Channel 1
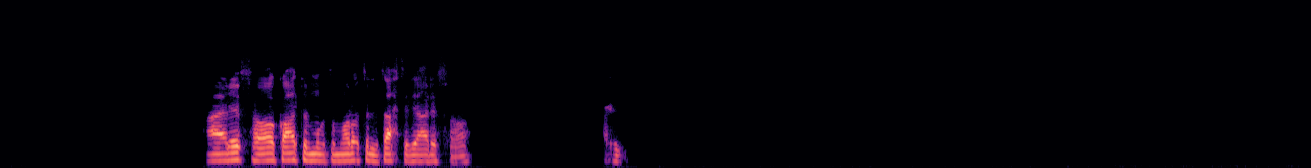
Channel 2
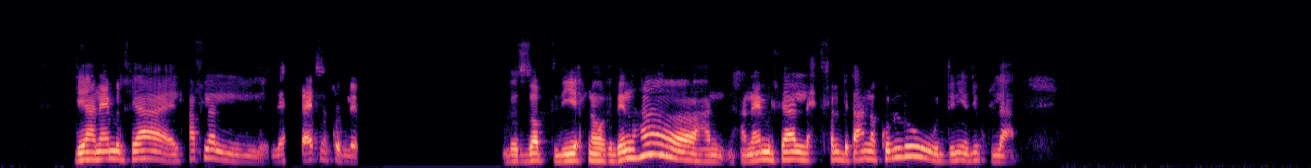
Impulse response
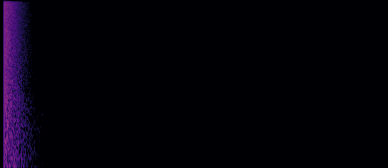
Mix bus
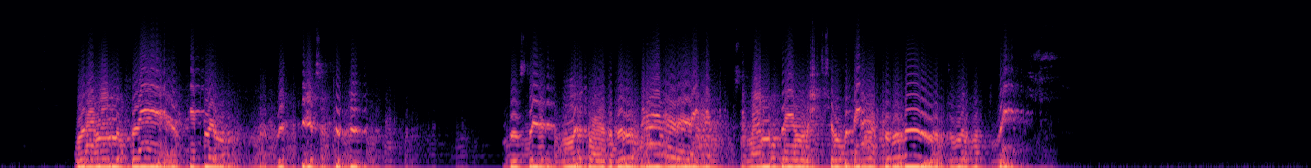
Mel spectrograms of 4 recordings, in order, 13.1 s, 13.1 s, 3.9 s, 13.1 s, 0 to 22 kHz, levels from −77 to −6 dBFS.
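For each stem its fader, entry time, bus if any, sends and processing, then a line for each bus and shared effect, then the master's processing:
-5.0 dB, 0.00 s, send -13.5 dB, Wiener smoothing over 41 samples; step gate ".xxx.xxxx." 69 bpm -12 dB; rippled Chebyshev low-pass 590 Hz, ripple 3 dB; auto duck -11 dB, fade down 1.70 s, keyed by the second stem
-1.5 dB, 0.00 s, send -10 dB, spectral contrast raised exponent 1.9; notch 660 Hz, Q 22; comb 2.4 ms, depth 78%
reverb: on, RT60 0.80 s, pre-delay 3 ms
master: vibrato 2.1 Hz 51 cents; full-wave rectifier; limiter -14.5 dBFS, peak gain reduction 11.5 dB

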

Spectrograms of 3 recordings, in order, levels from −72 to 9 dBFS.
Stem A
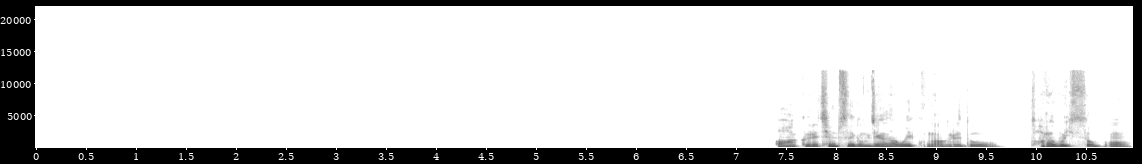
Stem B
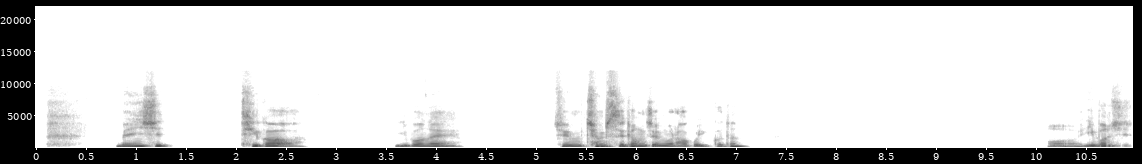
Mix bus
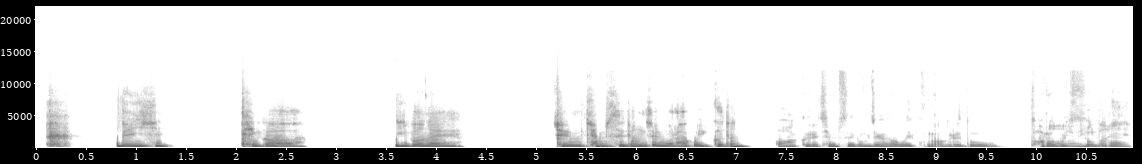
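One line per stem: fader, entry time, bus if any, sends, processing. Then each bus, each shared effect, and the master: -13.0 dB, 0.00 s, no send, dry
+2.5 dB, 0.00 s, no send, gate -42 dBFS, range -34 dB; soft clip -20.5 dBFS, distortion -13 dB; three-band squash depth 100%; auto duck -18 dB, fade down 0.25 s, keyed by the first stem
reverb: off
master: HPF 51 Hz; tube stage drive 21 dB, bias 0.5; three-band squash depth 70%

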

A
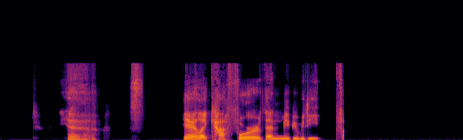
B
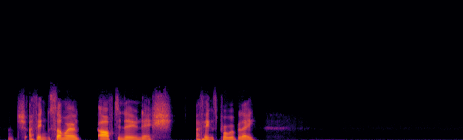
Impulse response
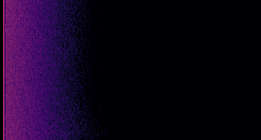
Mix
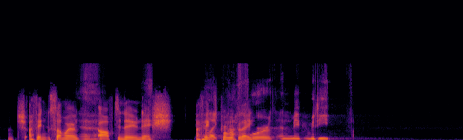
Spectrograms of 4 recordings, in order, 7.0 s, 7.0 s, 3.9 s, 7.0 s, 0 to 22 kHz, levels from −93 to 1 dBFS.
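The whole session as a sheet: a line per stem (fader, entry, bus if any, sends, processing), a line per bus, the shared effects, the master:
-4.0 dB, 0.15 s, send -24 dB, bell 890 Hz +4.5 dB; attack slew limiter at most 210 dB/s; auto duck -8 dB, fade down 1.55 s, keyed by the second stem
0.0 dB, 0.00 s, no send, dry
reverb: on, RT60 2.9 s, pre-delay 28 ms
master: compressor 6:1, threshold -27 dBFS, peak gain reduction 11 dB

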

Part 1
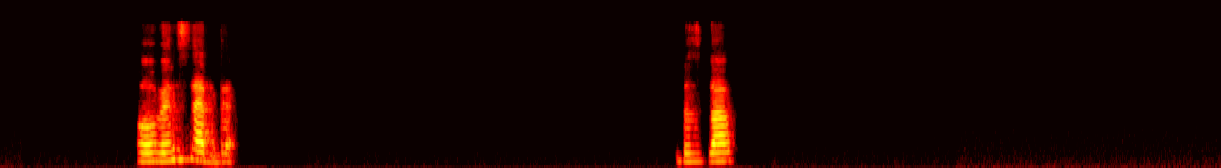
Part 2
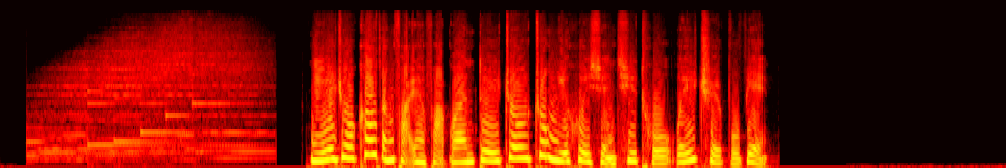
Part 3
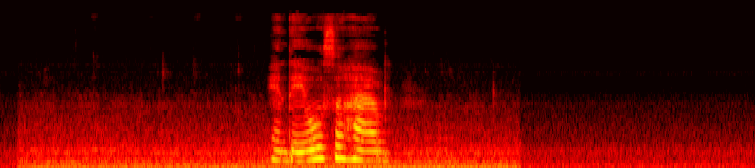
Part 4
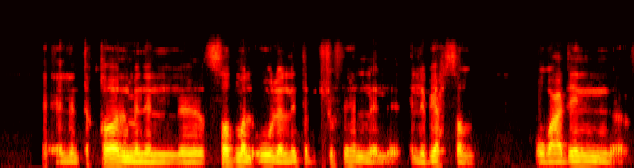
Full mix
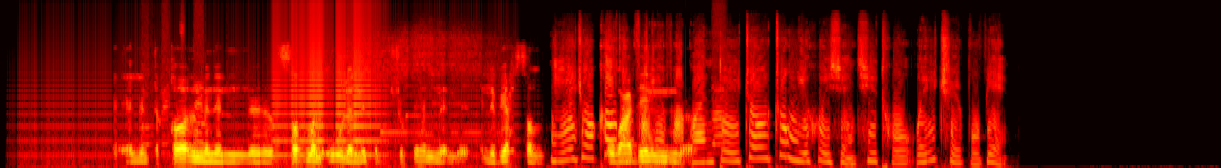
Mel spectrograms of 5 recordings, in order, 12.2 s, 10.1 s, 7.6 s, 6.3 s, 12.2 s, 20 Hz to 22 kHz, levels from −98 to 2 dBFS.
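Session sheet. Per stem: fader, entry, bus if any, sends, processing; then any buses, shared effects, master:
-17.0 dB, 0.00 s, no send, Bessel high-pass 1400 Hz, order 2; bit-crush 6-bit
-9.0 dB, 2.40 s, no send, graphic EQ 250/500/1000/2000/4000/8000 Hz -10/-12/+10/-11/+5/+10 dB
-4.0 dB, 0.00 s, no send, sample sorter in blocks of 128 samples; gate with hold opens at -50 dBFS; low shelf 500 Hz -7 dB
0.0 dB, 0.70 s, no send, dry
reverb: off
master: low shelf 160 Hz -9.5 dB; pump 81 bpm, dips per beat 2, -8 dB, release 0.136 s

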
